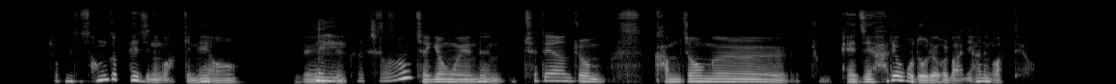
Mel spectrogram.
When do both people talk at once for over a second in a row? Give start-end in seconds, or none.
none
